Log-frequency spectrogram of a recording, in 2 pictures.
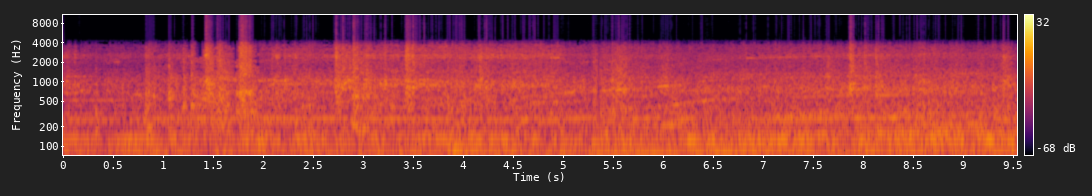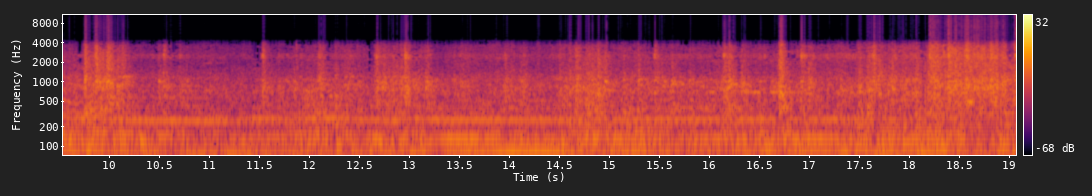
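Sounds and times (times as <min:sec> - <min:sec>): diesel engine humming: 0:00.0 - 0:19.0.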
